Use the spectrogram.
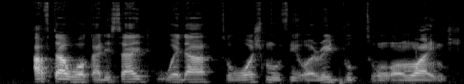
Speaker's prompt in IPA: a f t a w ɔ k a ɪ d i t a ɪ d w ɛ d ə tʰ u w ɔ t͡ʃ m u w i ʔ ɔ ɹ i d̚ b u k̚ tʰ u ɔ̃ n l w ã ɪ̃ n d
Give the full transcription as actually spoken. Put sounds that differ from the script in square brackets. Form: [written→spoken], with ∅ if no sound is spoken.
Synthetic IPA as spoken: a f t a w ɔ k a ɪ d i [t→s] a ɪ d w ɛ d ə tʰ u w ɔ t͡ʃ m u [w→v] i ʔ ɔ ɹ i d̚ b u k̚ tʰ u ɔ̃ n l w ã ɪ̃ n d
